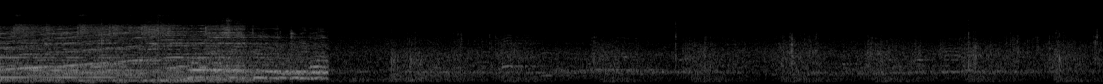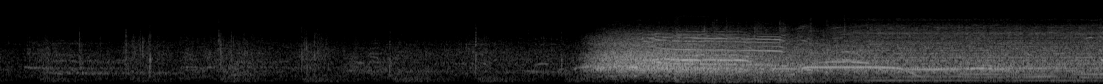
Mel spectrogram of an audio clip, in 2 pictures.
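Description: Arena music that cuts off about three seconds in, then live ice hockey sound: a low arena hubbub with sharp knocks of sticks and puck. About seventeen seconds in, as a goal is scored, a sudden loud burst of arena noise and music.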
